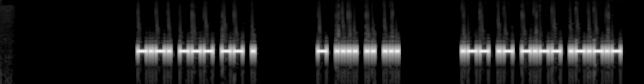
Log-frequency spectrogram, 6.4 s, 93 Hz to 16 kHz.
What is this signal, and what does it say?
Morse code, heard as a keyed tone, about 40 wpm, 700 Hz. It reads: COME THIS WAY.
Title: 3x Word-Spacing - Sentences from Top 100 Words - 40wpm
